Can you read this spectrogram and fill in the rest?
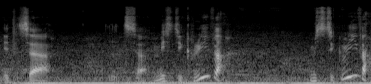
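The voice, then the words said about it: Poor imitation of New Zealand accent. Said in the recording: “That's not a very good New Zealand accent”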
